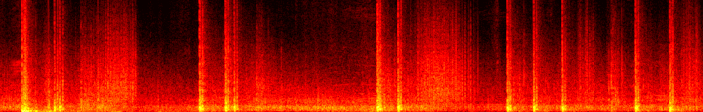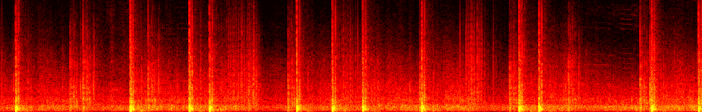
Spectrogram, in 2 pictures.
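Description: Aerial fireworks display: shells bursting overhead in a rapid series of sharp bangs, about two a second, with a hiss between them.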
